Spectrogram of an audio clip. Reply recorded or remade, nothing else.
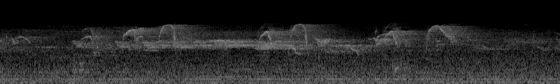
recorded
